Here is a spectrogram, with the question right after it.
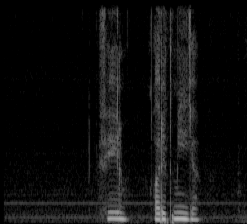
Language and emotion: Russian, sad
